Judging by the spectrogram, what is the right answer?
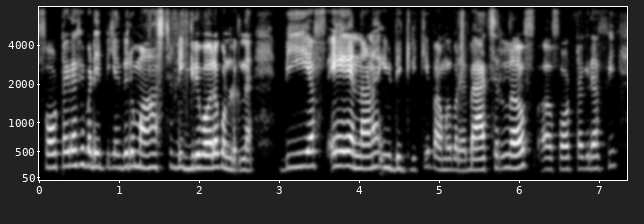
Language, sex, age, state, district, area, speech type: Malayalam, female, 18-30, Kerala, Wayanad, rural, spontaneous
